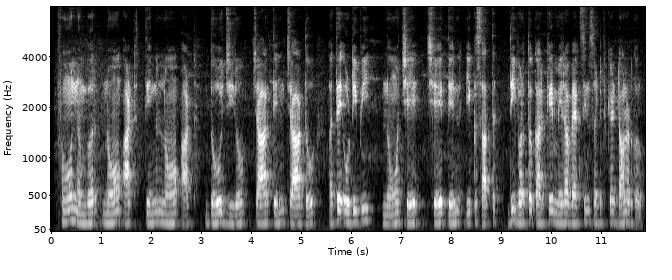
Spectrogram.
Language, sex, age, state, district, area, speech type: Punjabi, male, 18-30, Punjab, Rupnagar, rural, read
